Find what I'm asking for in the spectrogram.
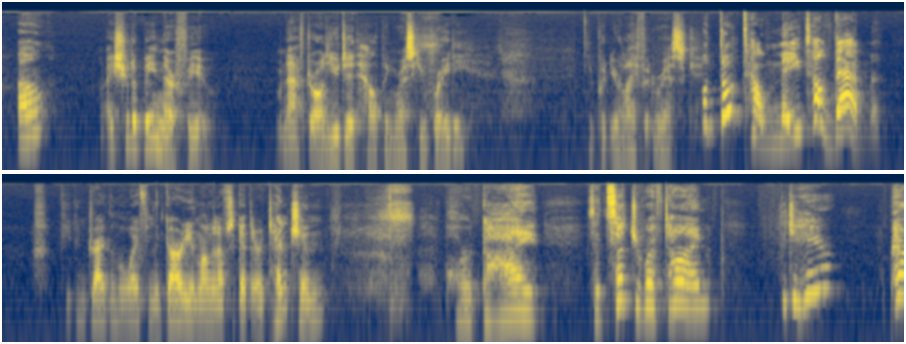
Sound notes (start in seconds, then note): none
